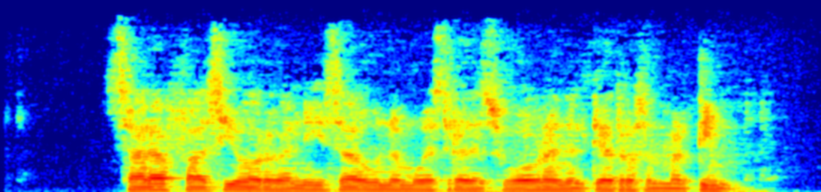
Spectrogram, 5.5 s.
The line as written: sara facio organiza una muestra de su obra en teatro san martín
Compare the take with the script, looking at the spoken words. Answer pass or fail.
fail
